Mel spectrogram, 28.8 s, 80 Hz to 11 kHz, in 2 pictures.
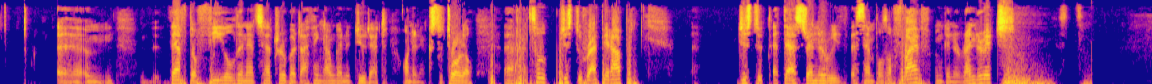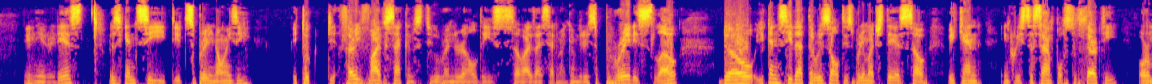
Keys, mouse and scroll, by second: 7.2 click, 8.8-9.1 scroll down 1, 10.2-11.8 scroll up 3, 11.8 click.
